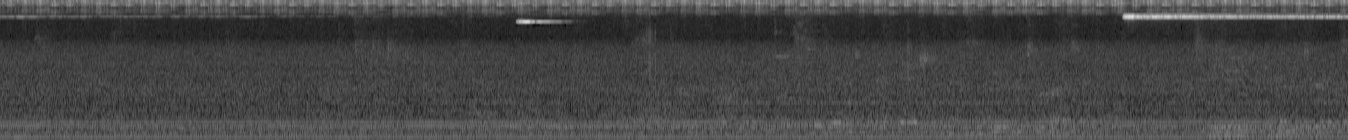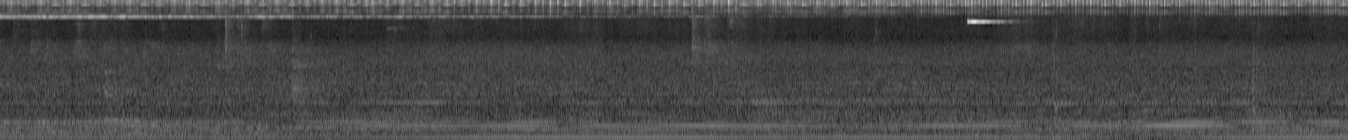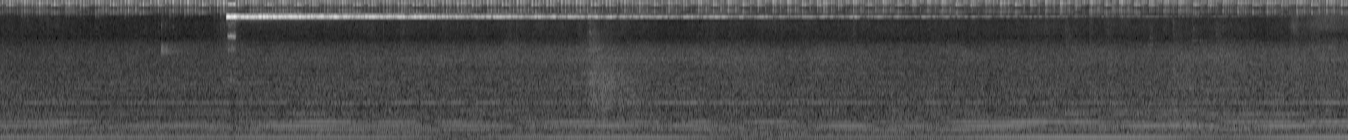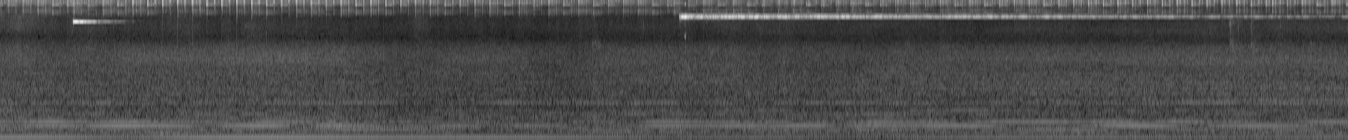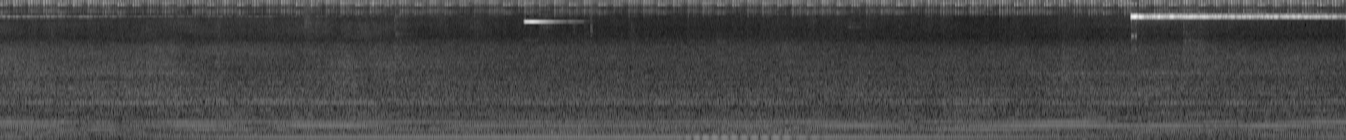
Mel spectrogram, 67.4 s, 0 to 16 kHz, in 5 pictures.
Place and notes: Berlin, Hamburger Bhf, exhibition - berlin, hamburger bhf, exhibition
Inside the right wing of the exhibition building on the first floor. The sound of the Ikeda exhibition db and visitors walking around - here the black room.
soundmap d - social ambiences, art places and topographic field recordings
7 February 2012, 15:31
